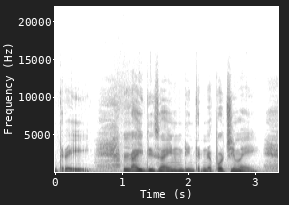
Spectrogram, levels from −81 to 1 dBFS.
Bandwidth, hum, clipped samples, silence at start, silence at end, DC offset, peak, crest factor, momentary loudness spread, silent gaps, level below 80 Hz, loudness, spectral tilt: 15.5 kHz; none; under 0.1%; 0 s; 0 s; 0.2%; -12 dBFS; 18 dB; 13 LU; none; -58 dBFS; -29 LUFS; -6 dB/octave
